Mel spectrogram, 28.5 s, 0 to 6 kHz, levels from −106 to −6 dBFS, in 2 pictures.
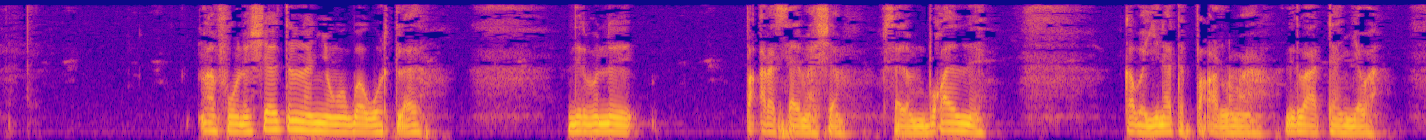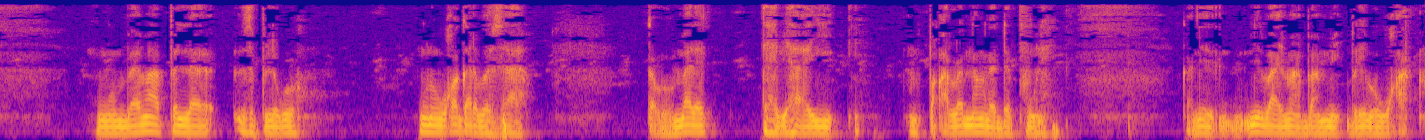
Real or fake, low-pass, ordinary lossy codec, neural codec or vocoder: real; 5.4 kHz; MP3, 24 kbps; none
